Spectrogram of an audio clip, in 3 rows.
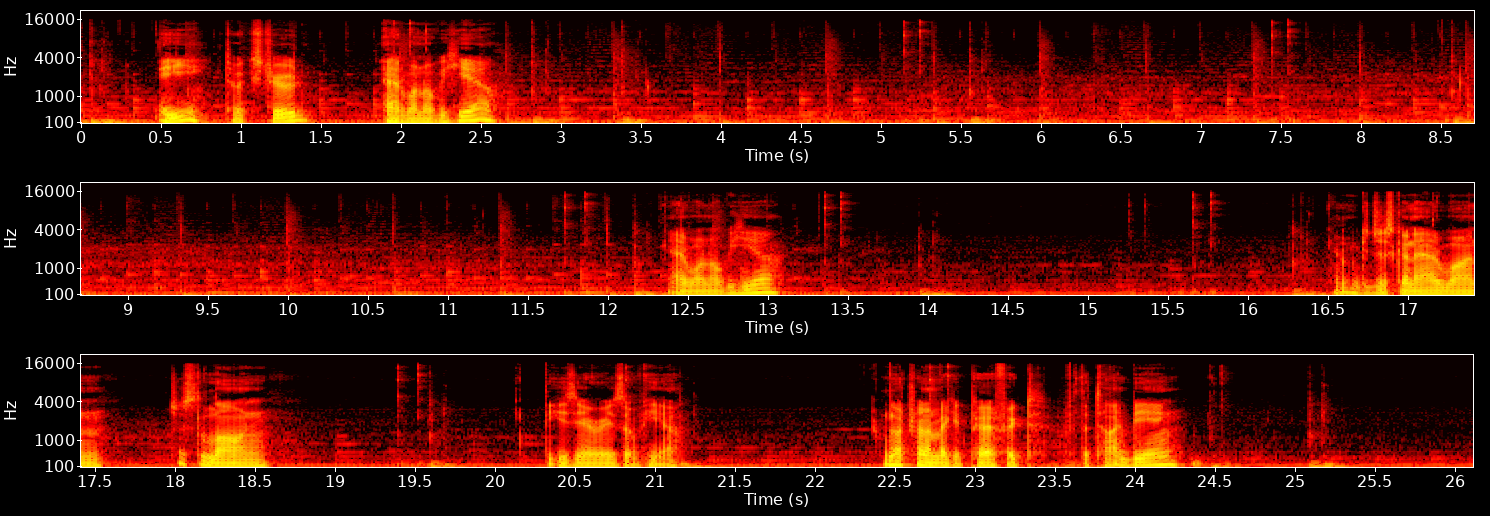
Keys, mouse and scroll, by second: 0.0 e, 2.7 e, 3.3 e, 5.5 e, 8.5 e, 12.1 e, 13.9 e, 16.2 e, 19.5 e, 21.1 e, 22.1 e, 23.7 scroll down 1, 24.0-25.0 shift+middle drag, 25.0 e.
